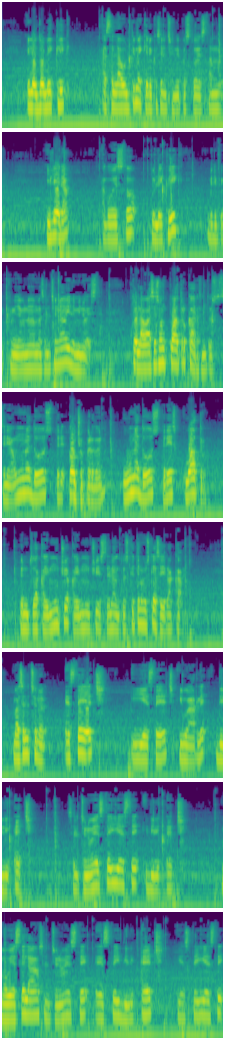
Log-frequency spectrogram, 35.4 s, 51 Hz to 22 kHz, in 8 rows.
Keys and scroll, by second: 5.5 Delete, 9.8 Delete.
